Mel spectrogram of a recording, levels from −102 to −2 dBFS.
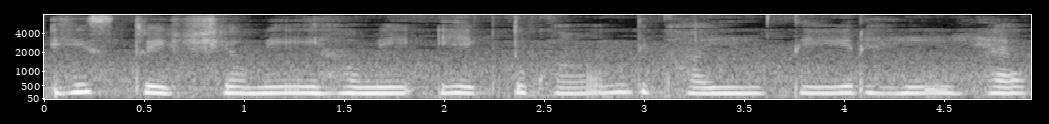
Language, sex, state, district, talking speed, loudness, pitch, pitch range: Hindi, female, Punjab, Fazilka, 120 wpm, -14 LUFS, 225 Hz, 215-235 Hz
